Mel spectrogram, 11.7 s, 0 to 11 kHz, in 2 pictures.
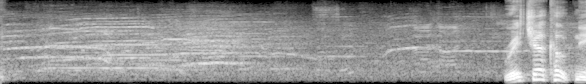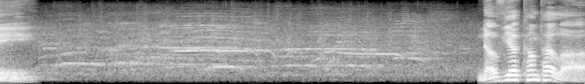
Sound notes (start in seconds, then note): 0.3 cheers; 6.0 cheers, applause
